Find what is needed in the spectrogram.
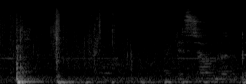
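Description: A dull thump a fifth of a second in, the loudest sound here, followed by a lighter knock about half a second in, over faint room noise and soft clicks.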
